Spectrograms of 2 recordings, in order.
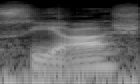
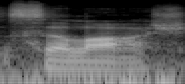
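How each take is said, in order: First: The word is pronounced the French way. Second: The word is pronounced the English way. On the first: "it's a French word, so sillage is a proper pronunciation" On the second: "but you can also hear it as"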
